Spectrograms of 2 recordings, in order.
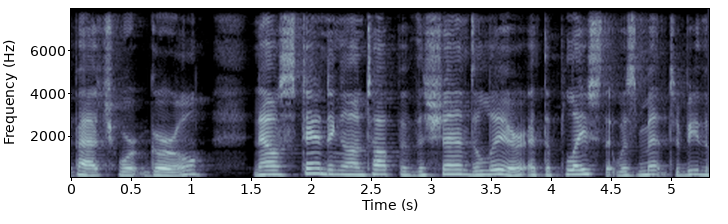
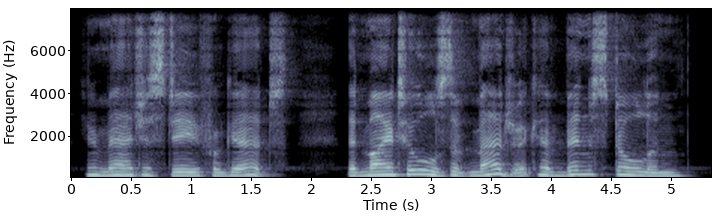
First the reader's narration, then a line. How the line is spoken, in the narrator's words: said the wizard sadly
